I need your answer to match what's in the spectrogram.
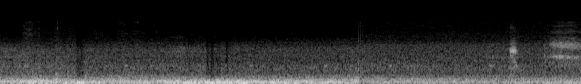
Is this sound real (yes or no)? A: yes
